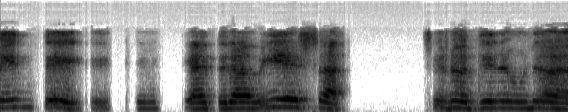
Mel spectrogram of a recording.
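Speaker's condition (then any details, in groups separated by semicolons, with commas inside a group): Cerebral palsy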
